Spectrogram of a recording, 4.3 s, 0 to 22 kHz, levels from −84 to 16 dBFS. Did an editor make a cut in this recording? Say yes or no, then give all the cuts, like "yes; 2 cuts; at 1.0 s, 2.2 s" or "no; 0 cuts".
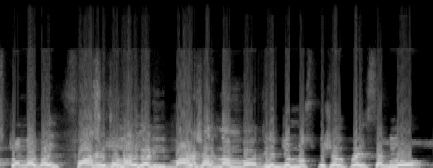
yes; 1 cut; at 2.6 s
